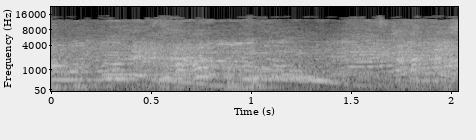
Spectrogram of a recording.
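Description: Many girls' voices chattering and talking over one another as a group.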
